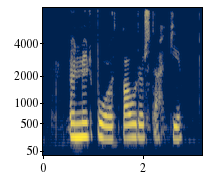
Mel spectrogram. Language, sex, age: Icelandic, female, 10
